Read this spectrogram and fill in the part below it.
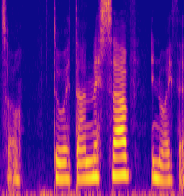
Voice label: "nesaf", Welsh

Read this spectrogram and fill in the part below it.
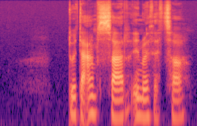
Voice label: "amser", Welsh

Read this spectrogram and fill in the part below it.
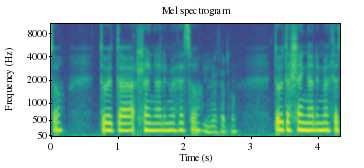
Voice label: "llengar", Welsh

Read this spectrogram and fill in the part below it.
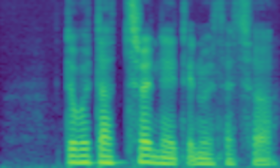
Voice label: "trennydd", Welsh

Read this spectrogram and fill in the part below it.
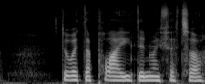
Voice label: "plaid", Welsh

